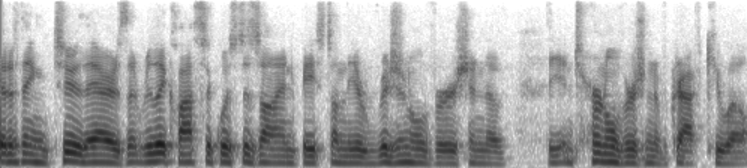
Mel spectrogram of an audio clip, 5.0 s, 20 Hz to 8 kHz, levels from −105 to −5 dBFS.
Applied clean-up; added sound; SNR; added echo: none; none; none; none.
